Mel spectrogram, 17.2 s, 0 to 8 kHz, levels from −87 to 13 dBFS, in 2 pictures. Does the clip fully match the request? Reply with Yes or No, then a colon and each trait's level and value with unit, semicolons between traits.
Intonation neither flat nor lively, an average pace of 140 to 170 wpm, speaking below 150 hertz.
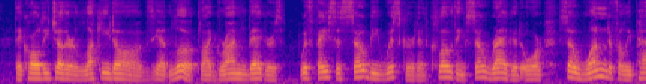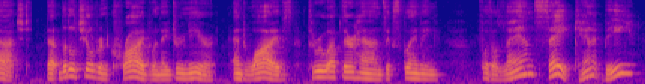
Yes: average, 4.8 semitones; average, 155 wpm; medium, 140 Hz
